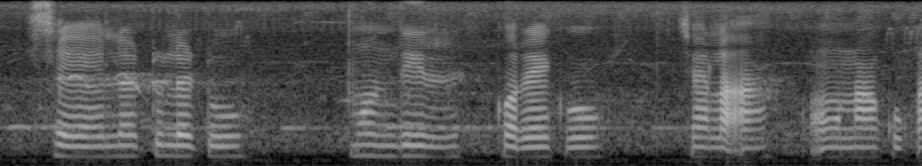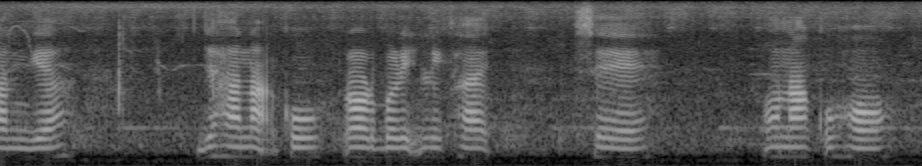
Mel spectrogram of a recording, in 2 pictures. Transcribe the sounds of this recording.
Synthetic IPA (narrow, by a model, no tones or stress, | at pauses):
sɛləʈuləʈu | mɔnd̪iɾkɔɾɛkɔ | t͡ʃala̰ʔa | ɔnakɔkanɡɛja | d͡ʒaɦana̰ʔkɔɾɔɽbəɽḭʔ̚lɛkʰaj | sɛ | ɔnakɔɦɔ̃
